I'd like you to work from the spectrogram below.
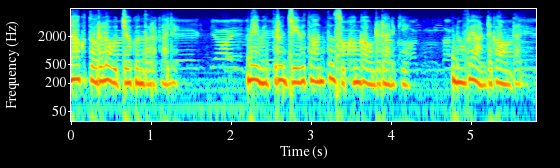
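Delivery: a woman praying before the deity. Acted. Prays before the god.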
